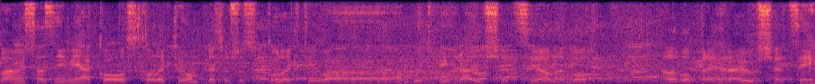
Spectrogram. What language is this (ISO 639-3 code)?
slk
